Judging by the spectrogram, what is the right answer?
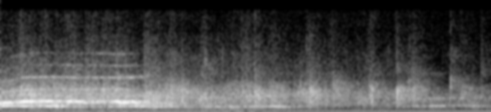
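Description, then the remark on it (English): A sermon audience applauds after being asked to put their hands together, a fairly modest wash of clapping that holds steady and slowly thins out over several seconds, with a sustained tone lingering under it at the start. “Oh, I thought you would clap better.”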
